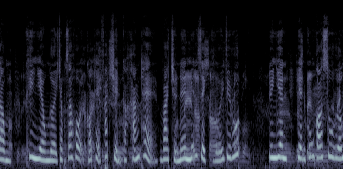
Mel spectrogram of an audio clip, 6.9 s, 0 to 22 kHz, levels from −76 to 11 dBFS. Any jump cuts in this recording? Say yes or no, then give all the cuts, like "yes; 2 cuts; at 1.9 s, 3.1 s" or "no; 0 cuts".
no; 0 cuts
